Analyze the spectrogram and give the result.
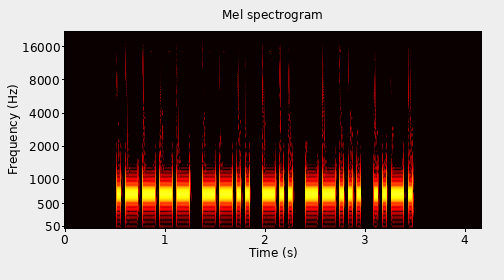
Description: Morse code, heard as a keyed tone, about 27 wpm, 700 Hz. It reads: 1ZD7F
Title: Code Groups - 5 Letter:Numbers - 28wpm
